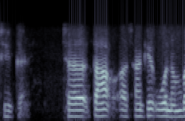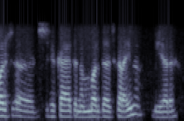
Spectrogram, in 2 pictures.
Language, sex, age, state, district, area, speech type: Sindhi, male, 30-45, Rajasthan, Ajmer, urban, conversation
